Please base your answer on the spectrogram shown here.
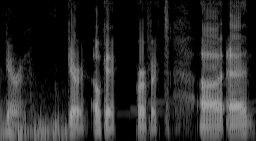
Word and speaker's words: Guerin: all i'll see uh like the hockey player garen gary okay perfect uh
